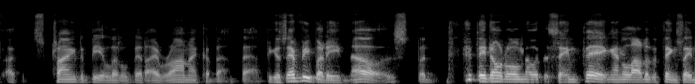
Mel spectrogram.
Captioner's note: laugh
